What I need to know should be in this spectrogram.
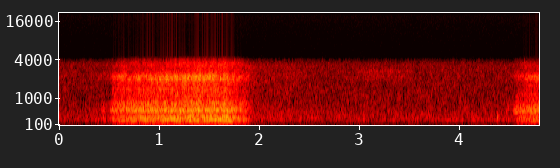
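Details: Sleeping woman with a rough, buzzing snore of about one and a half seconds, then quiet, next snore starting; a dog nearby is trying to sleep; snoring.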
